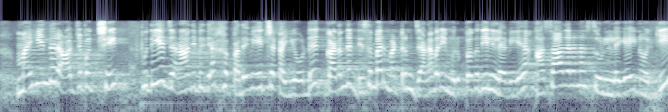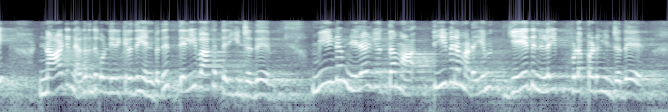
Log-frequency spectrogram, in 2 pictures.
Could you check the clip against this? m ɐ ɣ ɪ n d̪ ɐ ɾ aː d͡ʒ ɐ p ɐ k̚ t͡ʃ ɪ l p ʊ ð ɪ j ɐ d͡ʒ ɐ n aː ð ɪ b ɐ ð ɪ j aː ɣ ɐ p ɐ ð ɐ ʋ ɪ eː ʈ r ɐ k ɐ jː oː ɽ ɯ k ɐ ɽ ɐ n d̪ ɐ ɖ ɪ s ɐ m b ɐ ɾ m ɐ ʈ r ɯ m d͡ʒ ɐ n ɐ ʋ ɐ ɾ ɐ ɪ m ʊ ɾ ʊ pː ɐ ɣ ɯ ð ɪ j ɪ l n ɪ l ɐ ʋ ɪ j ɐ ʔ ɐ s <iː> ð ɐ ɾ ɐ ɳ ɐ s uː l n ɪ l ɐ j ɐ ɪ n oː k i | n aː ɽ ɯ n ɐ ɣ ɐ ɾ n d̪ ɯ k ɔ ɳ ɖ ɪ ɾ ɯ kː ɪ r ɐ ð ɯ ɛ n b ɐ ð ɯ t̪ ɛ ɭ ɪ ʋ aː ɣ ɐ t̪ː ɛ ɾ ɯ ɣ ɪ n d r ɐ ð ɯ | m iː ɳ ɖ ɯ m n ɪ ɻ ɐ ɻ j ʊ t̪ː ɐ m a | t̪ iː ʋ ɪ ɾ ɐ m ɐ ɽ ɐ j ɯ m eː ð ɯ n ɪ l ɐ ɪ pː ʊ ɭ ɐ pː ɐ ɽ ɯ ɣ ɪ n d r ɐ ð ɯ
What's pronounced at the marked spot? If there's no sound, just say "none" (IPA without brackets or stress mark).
aː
